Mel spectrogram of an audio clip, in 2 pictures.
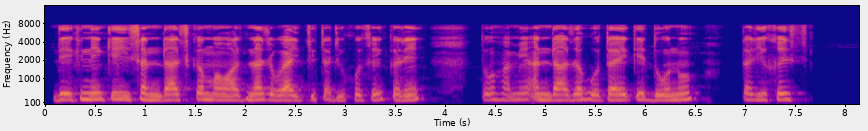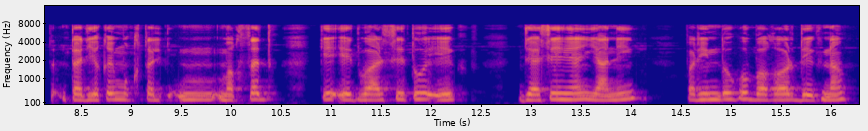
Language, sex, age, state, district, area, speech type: Urdu, female, 60+, Delhi, North East Delhi, urban, spontaneous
